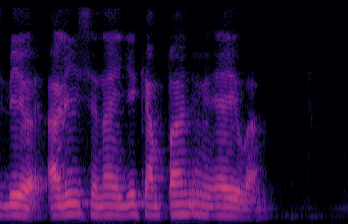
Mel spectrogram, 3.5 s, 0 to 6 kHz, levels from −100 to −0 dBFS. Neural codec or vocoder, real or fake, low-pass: codec, 16 kHz in and 24 kHz out, 1 kbps, XY-Tokenizer; fake; 5.4 kHz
